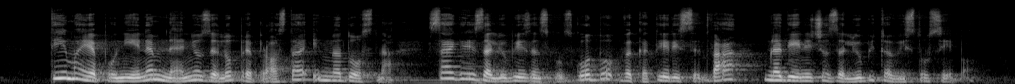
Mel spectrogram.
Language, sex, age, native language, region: Slovenian, female, 50-59, Slovenian, Savinja region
